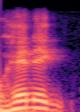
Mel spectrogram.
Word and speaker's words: Renegade: Aí tem o, o Renegade... Como que pronuncia? Renegade mesmo? – É, mano, exatamente. Renegade.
